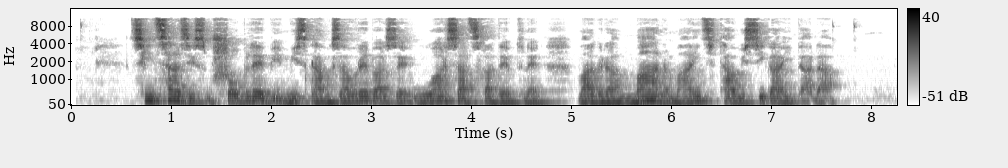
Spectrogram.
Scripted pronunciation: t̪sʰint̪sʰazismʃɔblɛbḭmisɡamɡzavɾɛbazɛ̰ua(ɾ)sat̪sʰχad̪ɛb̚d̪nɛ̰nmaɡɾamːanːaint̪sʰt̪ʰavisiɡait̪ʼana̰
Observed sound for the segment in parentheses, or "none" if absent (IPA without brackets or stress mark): ɾ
